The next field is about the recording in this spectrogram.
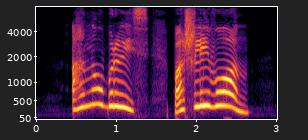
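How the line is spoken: Screaming. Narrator (Russian): вопила я

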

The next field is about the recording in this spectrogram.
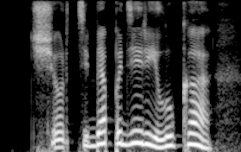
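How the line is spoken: Muttered through clenched teeth. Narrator (Russian): пробормотал сквозь сжатые зубы

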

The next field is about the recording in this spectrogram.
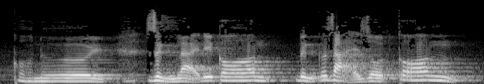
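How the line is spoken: Sobbing women's plea. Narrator (Vietnamese): vợ và mấy cô trong họ khóc nức nở

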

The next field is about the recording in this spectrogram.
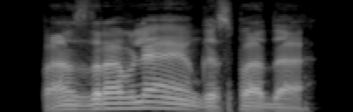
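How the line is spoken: Nasal voice. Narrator (Russian): прогнусавил Кишка

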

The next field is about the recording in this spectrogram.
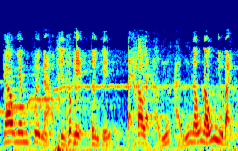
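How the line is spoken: Loud shout. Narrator (Vietnamese): quát lớn

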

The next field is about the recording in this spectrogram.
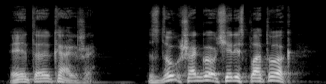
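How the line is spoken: Involuntary chuckle. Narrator (Russian): невольно хохотнул посетитель

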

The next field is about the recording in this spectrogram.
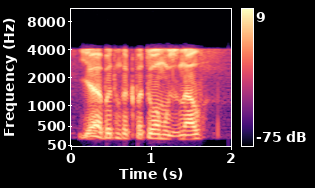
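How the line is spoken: Gloomy. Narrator (Russian): мрачно продолжал Генри

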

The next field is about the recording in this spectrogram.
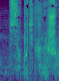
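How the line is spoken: Whisper through labor pain. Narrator (Russian): прошептала она, пережидая очередную схватку

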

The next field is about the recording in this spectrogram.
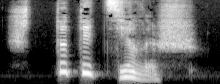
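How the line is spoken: Quiet, through gritted teeth. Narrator (Russian): процедил Лаки сквозь зубы, стараясь говорить тихо и не привлекать общего внимания

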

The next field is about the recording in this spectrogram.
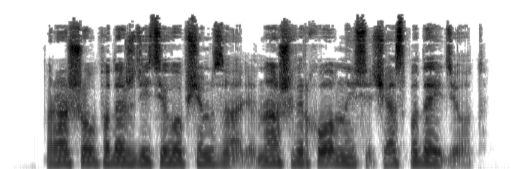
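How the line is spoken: Unfriendly mutter. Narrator (Russian): не особо любезно пробормотал наш сопровождающий

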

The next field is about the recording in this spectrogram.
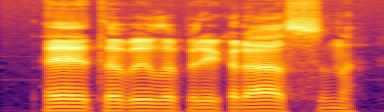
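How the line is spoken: Dreamy drawl. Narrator (Russian): вдруг мечтательно протянул мужчина

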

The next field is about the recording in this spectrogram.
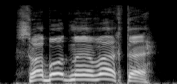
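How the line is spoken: Shout. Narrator (Russian): крикнула Ива

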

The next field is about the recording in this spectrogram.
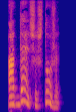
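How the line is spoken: Nervous exclamation. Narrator (Russian): потлатый не выдержал и нервно воскликнул

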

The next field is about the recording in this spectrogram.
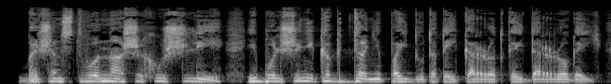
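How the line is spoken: Pained hateful, through gritted teeth. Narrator (Russian): сузив очи от ненависти и боли в спине, проговорил сквозь зубы хазарин

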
